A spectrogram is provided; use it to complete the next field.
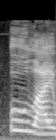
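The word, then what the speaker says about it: אולי: Ulai with a vav can only be pronounced one way. Ulai, which means maybe.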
